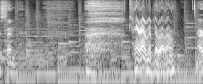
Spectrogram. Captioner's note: sigh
